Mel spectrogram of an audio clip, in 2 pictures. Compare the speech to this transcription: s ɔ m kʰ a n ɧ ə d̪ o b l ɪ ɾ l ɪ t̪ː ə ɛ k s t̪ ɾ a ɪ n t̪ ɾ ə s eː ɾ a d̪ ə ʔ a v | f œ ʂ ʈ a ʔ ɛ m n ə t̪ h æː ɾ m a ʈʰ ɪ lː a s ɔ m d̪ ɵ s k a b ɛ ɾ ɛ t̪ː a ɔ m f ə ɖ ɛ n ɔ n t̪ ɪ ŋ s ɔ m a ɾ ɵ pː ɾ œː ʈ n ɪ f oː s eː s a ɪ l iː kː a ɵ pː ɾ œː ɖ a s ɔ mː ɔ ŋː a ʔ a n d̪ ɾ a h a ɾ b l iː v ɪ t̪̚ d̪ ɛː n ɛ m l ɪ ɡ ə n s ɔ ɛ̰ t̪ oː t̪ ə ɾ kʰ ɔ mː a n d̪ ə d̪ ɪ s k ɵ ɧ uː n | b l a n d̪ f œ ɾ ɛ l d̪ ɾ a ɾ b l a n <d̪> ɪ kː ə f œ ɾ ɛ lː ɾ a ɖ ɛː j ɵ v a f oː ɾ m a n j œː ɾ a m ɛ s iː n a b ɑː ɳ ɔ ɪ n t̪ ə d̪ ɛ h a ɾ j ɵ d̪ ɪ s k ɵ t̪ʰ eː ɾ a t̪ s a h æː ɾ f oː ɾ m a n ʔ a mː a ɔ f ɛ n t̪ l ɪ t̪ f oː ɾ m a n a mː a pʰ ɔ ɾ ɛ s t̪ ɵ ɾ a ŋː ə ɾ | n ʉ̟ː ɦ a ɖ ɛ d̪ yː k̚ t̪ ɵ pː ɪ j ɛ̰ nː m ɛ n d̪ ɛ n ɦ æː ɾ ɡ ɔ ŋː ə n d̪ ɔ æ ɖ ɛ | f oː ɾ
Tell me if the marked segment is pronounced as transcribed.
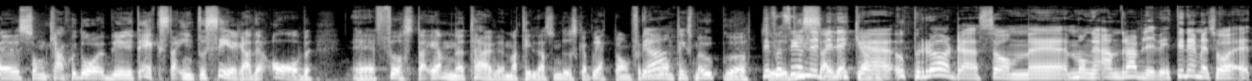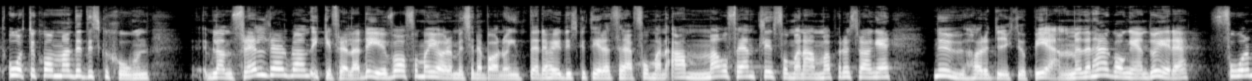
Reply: yes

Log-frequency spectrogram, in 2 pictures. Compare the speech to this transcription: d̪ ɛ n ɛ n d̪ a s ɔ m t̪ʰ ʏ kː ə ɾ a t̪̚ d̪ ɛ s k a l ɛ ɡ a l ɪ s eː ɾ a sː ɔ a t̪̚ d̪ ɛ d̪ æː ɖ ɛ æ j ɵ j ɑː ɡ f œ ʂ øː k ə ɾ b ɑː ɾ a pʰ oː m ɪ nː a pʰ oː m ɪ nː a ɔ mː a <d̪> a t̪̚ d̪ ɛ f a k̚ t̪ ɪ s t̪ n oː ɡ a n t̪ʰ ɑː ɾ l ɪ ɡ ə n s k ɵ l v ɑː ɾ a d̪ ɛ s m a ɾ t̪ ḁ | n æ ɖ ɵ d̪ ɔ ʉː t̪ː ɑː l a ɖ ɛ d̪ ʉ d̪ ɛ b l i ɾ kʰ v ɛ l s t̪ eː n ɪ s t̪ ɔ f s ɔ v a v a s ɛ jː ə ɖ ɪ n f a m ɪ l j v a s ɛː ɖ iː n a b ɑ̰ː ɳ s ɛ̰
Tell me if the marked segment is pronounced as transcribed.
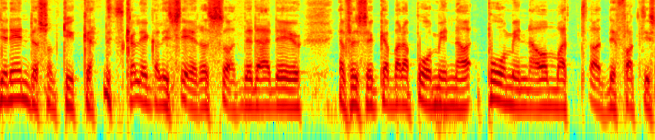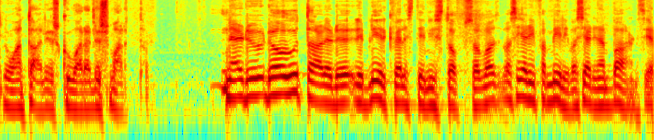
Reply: no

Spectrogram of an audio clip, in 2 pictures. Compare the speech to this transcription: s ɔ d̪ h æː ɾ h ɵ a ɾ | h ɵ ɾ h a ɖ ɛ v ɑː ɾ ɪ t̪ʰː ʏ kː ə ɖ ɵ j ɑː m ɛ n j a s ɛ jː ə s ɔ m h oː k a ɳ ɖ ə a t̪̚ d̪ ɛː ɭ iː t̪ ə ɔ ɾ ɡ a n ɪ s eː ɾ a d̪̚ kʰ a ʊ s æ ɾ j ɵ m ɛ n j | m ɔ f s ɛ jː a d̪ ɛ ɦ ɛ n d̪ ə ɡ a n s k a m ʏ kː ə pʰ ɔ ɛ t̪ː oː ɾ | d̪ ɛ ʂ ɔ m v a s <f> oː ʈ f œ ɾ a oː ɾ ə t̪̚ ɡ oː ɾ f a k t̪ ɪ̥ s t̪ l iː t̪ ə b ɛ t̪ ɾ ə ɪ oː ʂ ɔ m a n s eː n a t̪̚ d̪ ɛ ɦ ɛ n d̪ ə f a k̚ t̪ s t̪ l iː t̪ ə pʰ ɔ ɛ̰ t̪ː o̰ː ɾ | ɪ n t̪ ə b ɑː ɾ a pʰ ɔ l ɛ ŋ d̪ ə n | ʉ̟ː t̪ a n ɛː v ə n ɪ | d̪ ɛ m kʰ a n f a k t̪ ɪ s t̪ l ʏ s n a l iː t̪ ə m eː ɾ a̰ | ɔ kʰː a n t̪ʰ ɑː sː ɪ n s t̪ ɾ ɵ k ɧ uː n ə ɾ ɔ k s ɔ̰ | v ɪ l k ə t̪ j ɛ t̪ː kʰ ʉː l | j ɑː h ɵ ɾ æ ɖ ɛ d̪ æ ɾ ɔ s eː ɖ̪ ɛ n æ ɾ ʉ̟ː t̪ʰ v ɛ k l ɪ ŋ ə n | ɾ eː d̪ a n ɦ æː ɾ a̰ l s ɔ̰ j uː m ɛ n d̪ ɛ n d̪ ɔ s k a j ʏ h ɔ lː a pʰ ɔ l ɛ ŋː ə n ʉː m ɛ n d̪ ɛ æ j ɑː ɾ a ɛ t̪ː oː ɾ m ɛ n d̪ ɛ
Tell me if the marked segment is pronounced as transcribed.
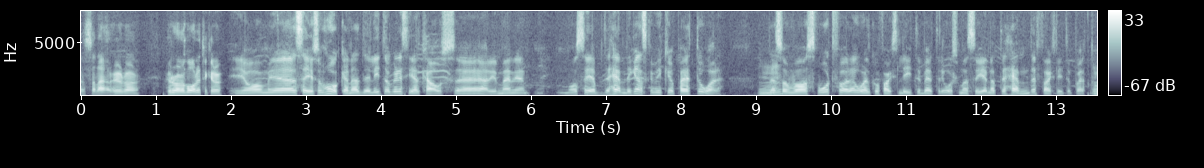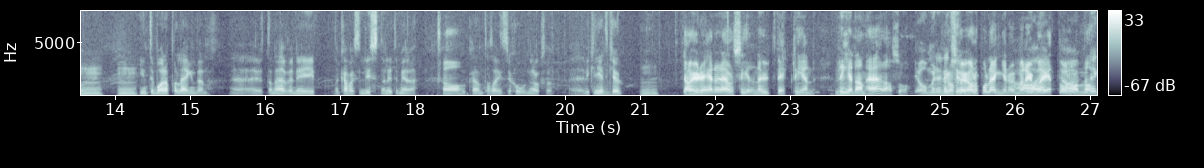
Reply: no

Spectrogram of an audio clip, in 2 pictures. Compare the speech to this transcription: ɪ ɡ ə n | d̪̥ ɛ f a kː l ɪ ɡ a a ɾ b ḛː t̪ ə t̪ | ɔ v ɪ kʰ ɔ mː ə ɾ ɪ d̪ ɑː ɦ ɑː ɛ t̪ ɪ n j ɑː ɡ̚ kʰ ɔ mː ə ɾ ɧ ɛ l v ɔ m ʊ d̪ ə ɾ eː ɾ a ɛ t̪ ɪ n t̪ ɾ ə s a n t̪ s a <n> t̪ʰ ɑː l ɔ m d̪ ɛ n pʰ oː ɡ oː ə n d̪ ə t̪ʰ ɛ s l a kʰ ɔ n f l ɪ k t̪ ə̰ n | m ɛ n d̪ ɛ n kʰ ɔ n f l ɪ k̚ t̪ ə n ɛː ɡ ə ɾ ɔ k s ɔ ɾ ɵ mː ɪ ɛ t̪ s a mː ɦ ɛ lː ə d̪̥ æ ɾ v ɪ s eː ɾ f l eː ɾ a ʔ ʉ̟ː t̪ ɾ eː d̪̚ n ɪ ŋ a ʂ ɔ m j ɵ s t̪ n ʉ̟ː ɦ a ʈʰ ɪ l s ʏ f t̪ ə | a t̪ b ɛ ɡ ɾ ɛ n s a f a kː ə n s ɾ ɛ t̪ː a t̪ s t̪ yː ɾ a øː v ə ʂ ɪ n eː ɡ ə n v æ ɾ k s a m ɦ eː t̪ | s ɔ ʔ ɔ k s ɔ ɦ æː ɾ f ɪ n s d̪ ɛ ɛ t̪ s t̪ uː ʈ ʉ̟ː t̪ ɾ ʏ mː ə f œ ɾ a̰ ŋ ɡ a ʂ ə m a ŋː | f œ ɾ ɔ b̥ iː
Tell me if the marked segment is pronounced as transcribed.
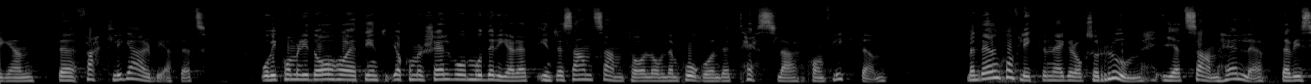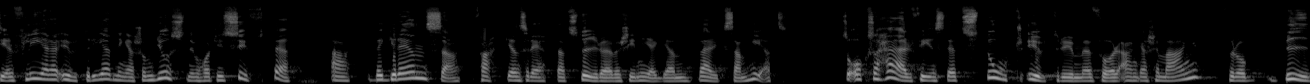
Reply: no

